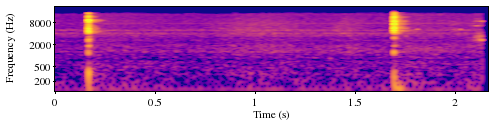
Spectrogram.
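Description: Two sharp clicks of a computer mouse, about a second and a half apart, over near silence.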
